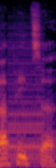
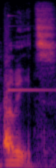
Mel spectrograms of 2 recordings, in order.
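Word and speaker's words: Apizza: This is making me want is how we pizza, pronounce dude. it, not a pizza, Abits.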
